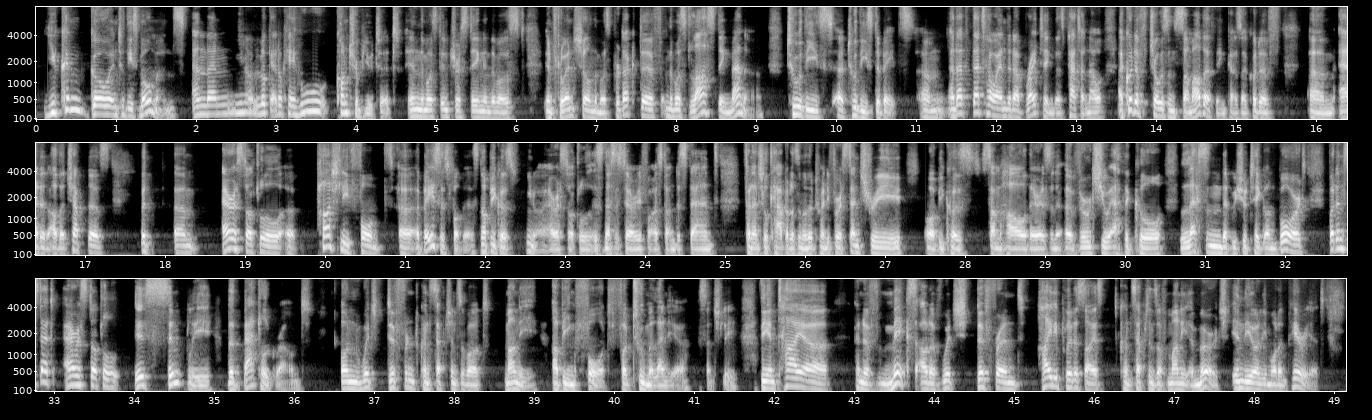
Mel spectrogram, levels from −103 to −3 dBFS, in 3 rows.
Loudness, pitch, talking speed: -16 LUFS, 145 Hz, 180 wpm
